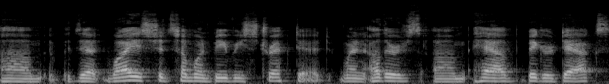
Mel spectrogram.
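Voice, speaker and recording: A woman's very deep, low-pitched voice with fairly even intonation. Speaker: public commenter at city meeting. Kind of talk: public comment. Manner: slow; hesitant, many fillers.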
